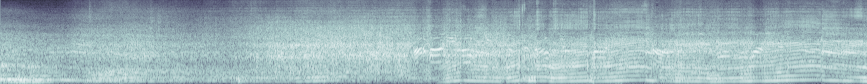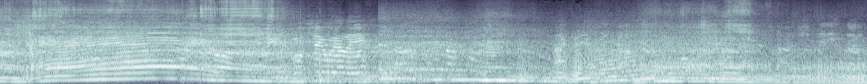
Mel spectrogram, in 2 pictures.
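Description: A rally car engine revs hard, rising and falling as the gears change.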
